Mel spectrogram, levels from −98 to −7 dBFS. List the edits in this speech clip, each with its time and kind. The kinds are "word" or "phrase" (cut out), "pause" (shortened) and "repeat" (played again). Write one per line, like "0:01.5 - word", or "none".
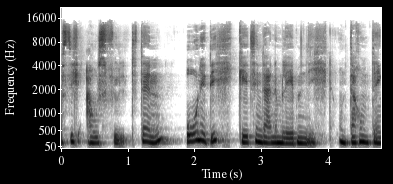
none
